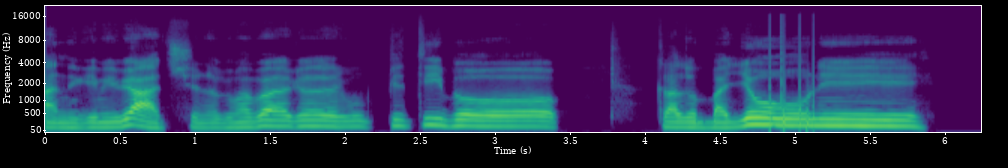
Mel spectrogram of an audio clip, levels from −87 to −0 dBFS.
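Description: From 4.83 to 5.12 s there's a burst of processor overload crackle: the machine couldn't finish its tiny buffers, around 5 ms each, in time, so around seven of them got filled with stale audio, giving a gritty, tearing rasp over the speech.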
